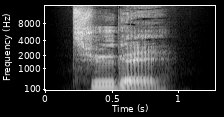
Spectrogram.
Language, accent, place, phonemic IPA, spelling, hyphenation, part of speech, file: German, Germany, Berlin, /ˈt͡syːɡəl/, Zügel, Zü‧gel, noun, De-Zügel.ogg
- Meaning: 1. rein (used to control a horse) 2. restraint, control, check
